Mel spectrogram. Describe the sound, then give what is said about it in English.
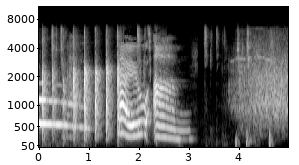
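A handful of quick hand claps from a few people, mixed with talking, followed by a few softer taps and a brief hiss. “Like, applause?”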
